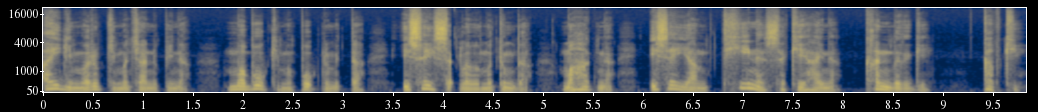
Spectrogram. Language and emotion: Manipuri, sad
